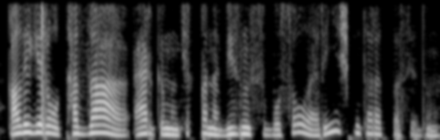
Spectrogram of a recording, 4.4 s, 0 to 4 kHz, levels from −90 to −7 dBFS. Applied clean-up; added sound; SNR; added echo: classical method Wiener filter.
